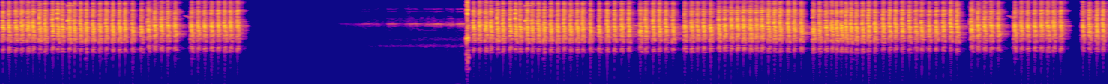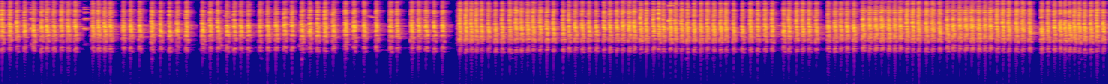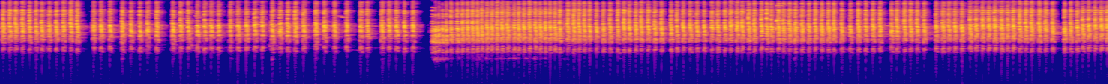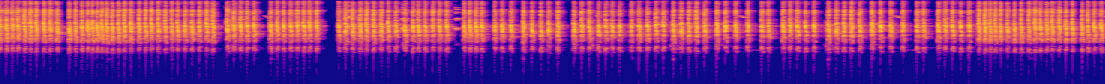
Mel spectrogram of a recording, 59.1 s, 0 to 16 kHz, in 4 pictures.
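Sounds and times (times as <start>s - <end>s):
sparrows chirping: 0.0s - 3.4s, 5.1s - 59.0s.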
